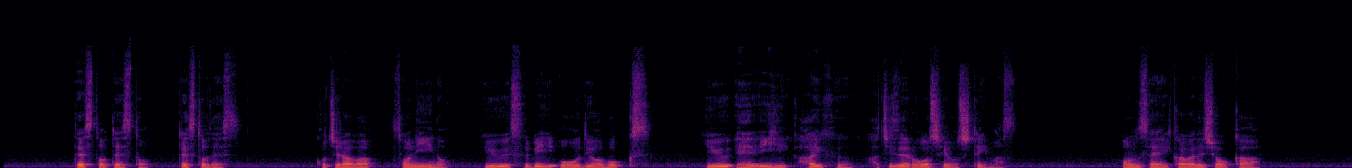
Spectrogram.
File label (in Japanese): ソニー UAB-80 high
